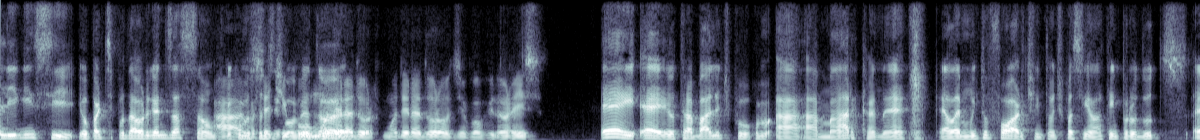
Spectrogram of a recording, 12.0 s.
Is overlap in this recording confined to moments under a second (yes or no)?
no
